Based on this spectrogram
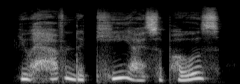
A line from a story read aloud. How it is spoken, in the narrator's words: Nancy whispered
